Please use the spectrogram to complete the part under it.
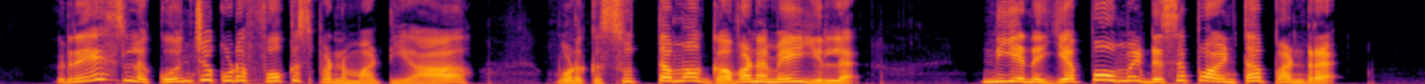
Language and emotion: Tamil, angry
